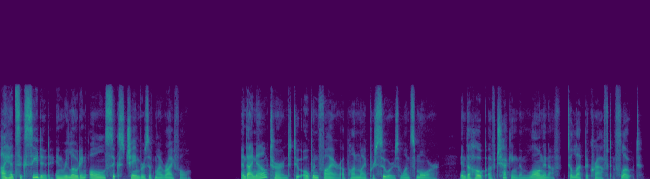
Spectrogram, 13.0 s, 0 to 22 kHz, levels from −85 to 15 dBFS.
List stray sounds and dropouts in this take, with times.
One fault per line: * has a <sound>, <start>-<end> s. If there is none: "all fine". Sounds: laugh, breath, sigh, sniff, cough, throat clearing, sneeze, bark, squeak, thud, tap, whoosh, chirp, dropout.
all fine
